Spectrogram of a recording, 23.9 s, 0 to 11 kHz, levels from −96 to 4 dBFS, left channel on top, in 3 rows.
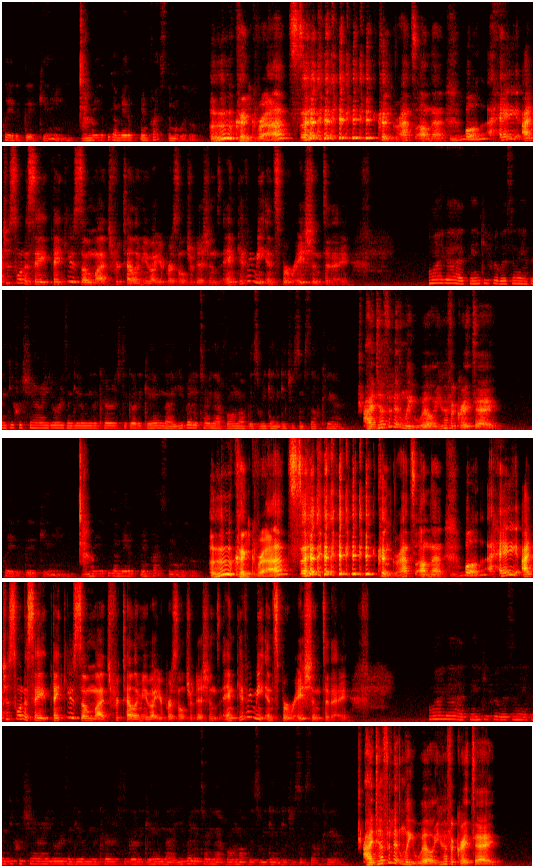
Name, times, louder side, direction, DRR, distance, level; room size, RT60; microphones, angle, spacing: voice 1, 0.0-3.0 6.7-7.3 14.4-21.1, left 5 dB, 75° left, 0.4 m, -52 dB
voice 2, 3.1-13.5 21.3-23.3, right 5 dB, 85° right, 0.6 m, -37 dB
4.2 x 3.0 x 2.8 m
head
